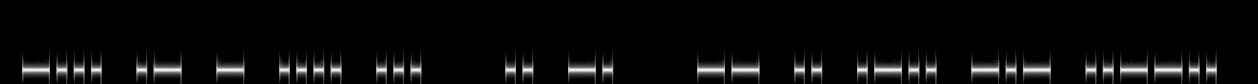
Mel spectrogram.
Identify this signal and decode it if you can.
Morse code, heard as a keyed tone, about 14 wpm, spaced as for 12 wpm, 680 Hz. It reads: BATHS IN MILK?
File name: Morsekurs / Witze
